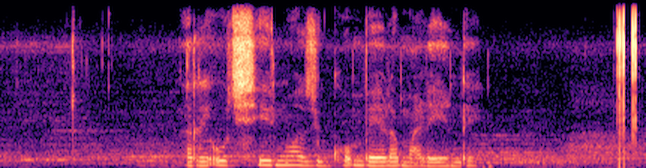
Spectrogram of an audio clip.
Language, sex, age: Venda, female, 26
